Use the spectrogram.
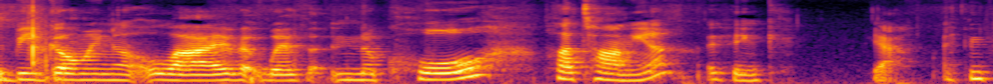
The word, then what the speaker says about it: Platania: so how do you say your last name platania platania okay mispronounced by everyone so that's okay I was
